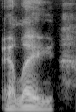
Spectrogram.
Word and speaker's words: ELHAE: LA is spelled ELHAE, and he's like cool.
